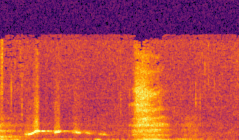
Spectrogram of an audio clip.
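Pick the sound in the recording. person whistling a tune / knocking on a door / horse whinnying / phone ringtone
person whistling a tune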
